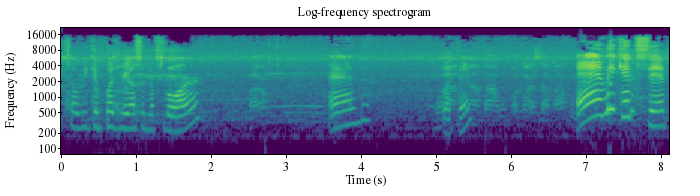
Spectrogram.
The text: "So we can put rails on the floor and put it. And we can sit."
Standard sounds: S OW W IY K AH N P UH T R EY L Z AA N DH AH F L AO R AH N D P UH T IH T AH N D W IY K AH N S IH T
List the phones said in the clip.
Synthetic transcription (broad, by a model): S OW W IY K AH N P UH T R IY L S AA N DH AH F L AO R AH N D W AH T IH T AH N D W IY K AH N S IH T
